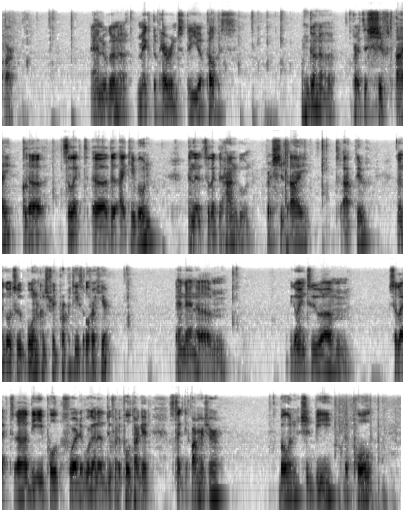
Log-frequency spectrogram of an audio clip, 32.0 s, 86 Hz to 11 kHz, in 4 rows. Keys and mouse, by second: 3.0-4.2 drag, 4.4 shift+middle click, 5.1 shift+middle click, 5.5-6.5 drag, 6.8 shift+click, 9.9-12.7 drag, 13.7 shift+i, 29.5-32.0 drag.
